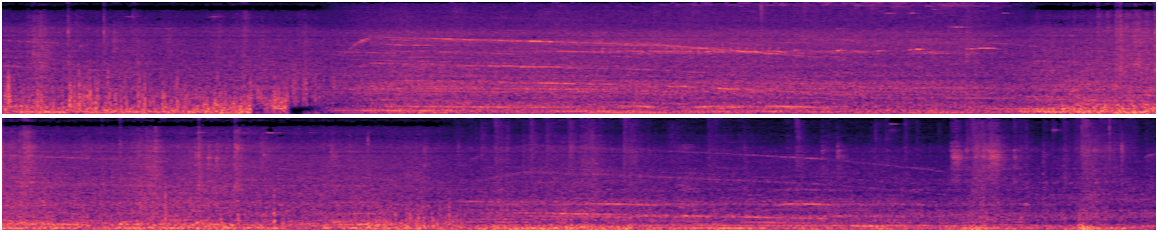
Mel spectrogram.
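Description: A bus engine rumbles low and steadily as the bus drives along.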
